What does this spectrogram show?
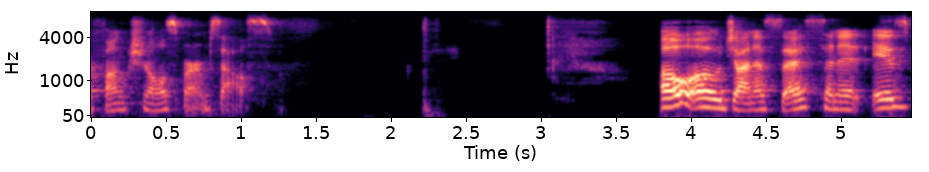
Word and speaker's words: oogenesis: Oogenesis, and it is pronounced oogenesis, not oogenesis, is the process of making eggs.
